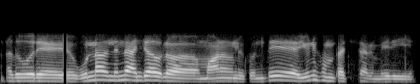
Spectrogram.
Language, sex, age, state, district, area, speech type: Tamil, male, 30-45, Tamil Nadu, Tiruvarur, urban, conversation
